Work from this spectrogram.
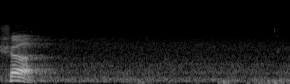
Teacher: ऊपर वाले ये माउथ के ऊपर वाले हिस्से को हम लोग तालु बोलते हैं, इसलिए इसको तालव्य श बोलते हैं, ठीक है। तो जीभ हमारा ऊपर लगता है तालु से, ठीक है, राइट, तब बनता है श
